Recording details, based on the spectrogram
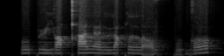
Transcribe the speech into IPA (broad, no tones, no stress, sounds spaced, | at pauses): u p ʉ j o qʰ ə l ə lː y q lː ɔ̰ v pː ṵ ɡ o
